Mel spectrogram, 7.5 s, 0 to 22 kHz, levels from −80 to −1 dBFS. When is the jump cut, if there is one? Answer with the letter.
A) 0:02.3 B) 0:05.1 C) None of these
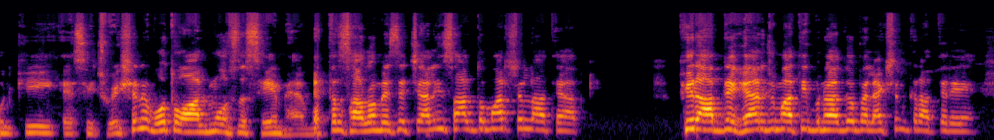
A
